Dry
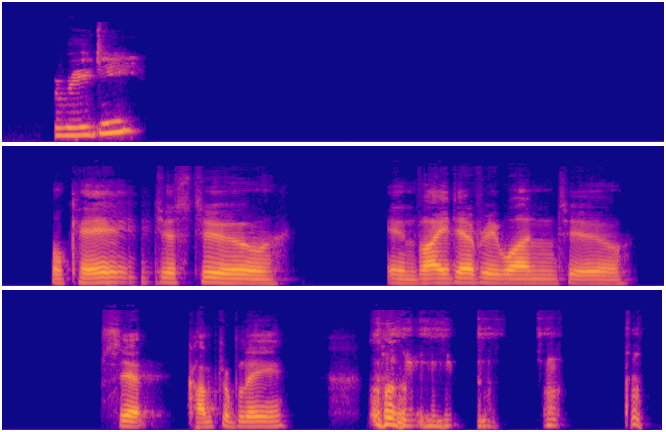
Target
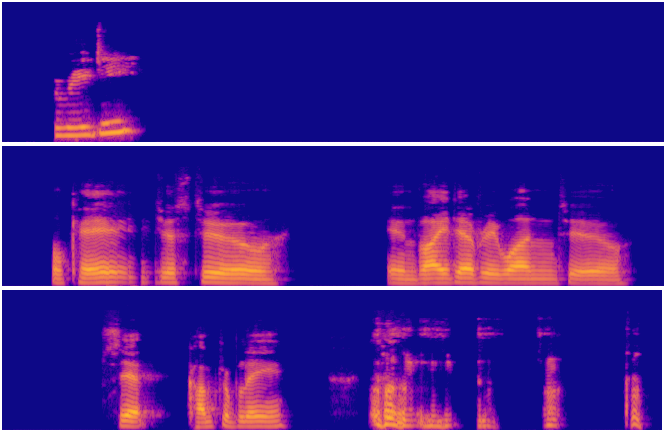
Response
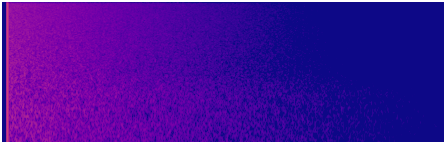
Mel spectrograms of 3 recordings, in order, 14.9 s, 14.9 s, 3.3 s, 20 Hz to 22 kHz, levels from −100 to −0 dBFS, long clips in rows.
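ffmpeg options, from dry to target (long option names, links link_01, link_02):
-af "afftdn=noise_reduction=21:noise_floor=-46,volume=1dB"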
